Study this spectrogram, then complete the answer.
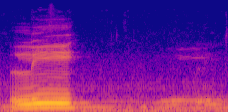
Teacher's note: Jadi tidak dibaca tebal, jangan li, jangan diangkat bagian pertengahan sampai ke pangkal lidahnya atau tidak digemakan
